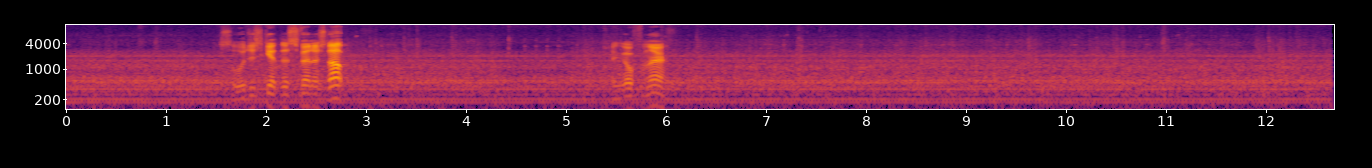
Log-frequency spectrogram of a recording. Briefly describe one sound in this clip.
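A tractor engine hums steadily at low pitch.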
